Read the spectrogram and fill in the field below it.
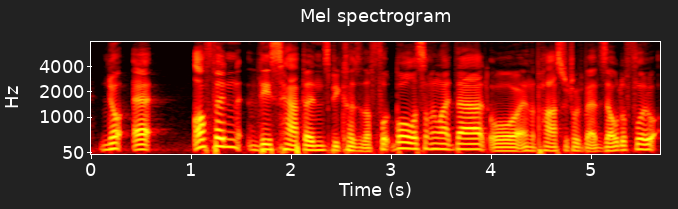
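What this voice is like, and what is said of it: Croaky, sick-sounding voice. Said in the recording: “Apparently I'm sick... if you can tell from my voice, it's pretty croaky.”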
